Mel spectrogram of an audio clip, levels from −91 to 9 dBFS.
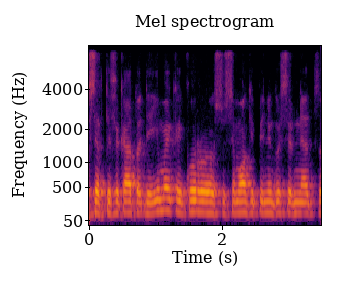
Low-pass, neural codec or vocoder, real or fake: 7.2 kHz; vocoder, 44.1 kHz, 80 mel bands, Vocos; fake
